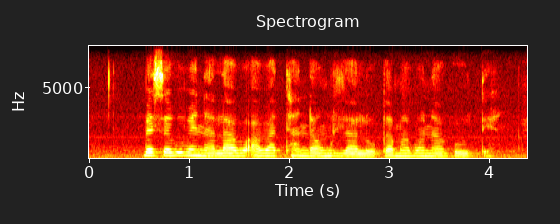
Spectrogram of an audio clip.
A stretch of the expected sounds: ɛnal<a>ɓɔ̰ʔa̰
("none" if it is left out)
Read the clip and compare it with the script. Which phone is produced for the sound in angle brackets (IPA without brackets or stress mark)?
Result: a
